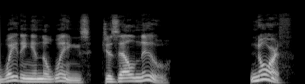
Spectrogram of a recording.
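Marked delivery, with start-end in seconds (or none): 2.5-2.9 sudden, higher cry of the answer. A narrator's reading. Giselle gives in to save the boy, crying out. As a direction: blurt it out to save the child. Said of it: "she cried".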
